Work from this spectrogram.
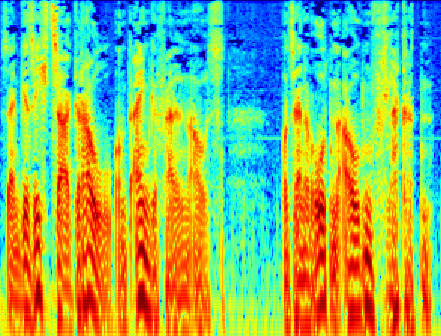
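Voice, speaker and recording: A man narrating a scripted children's story in a deep, gravelly, husky voice, dramatic and suspenseful, close to the microphone. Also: sing-song, a little slow, no room sound.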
